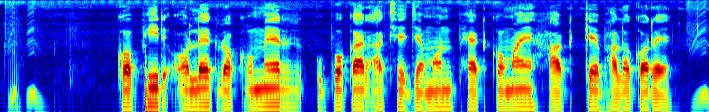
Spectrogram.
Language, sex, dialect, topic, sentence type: Bengali, male, Jharkhandi, agriculture, statement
